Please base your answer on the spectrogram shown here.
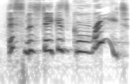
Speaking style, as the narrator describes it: Leah exclaimed

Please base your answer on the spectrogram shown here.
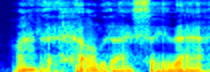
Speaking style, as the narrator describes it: He muttered to himself

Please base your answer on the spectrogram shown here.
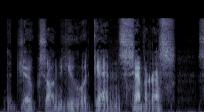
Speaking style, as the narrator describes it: snarled Black

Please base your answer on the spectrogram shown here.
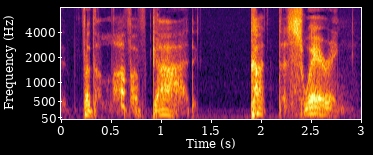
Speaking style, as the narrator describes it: stage whispered

